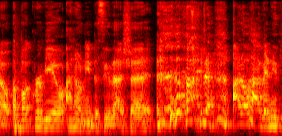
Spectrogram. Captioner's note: laughs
